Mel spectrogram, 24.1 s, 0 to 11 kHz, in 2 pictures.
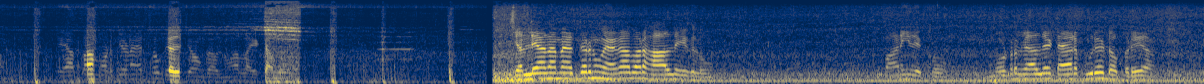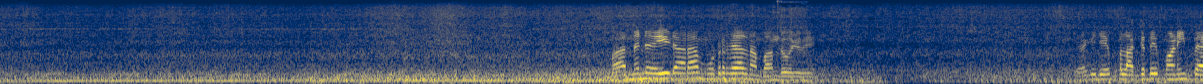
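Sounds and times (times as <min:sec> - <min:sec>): vehicle engine humming: 0:00.0 - 0:24.0
tyres splashing through water: 0:00.1 - 0:24.0.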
